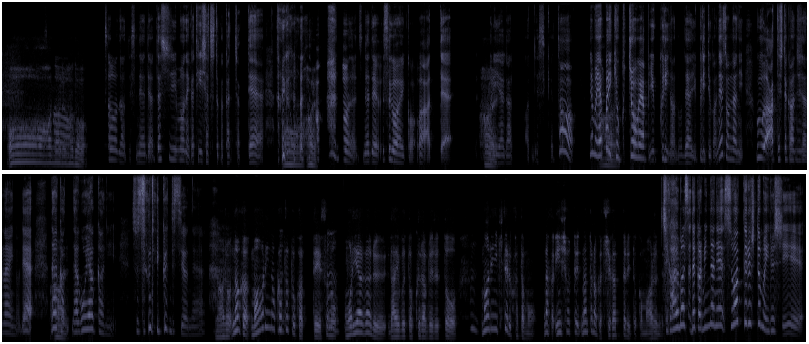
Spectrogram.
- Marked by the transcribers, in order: laughing while speaking: "なんか、そう"; laughing while speaking: "進んでいくん"
- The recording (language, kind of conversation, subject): Japanese, podcast, ライブで心を動かされた瞬間はありましたか？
